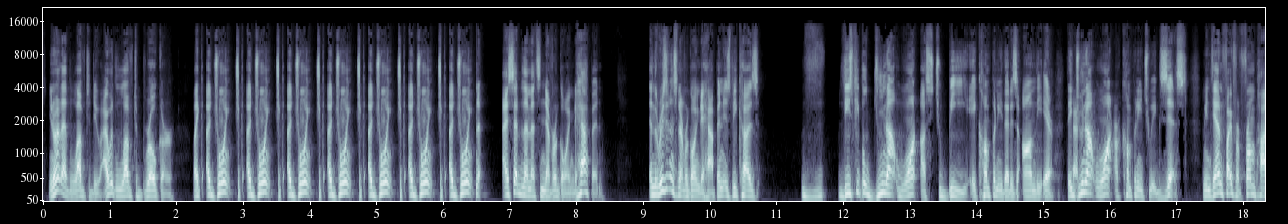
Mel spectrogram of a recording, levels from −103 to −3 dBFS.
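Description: A broken-record loop runs from 2.93 to 6.50 s in this speech recording, just after "broker like a joint": a 0.61 s fragment repeats six times back to back, likely from a stalled stream resending its last buffer, and the missing audio is lost before "I said to them".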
